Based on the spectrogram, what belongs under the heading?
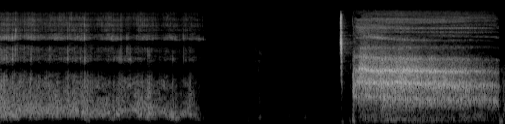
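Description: Two airy, hissing slurps of someone sipping beer, each about two seconds long, separated by a short silence and a sharp click. Fairly loud, with no talking.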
